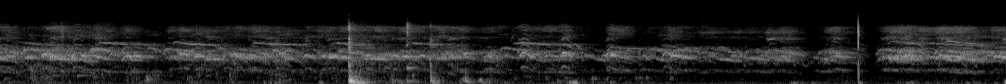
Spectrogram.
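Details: Loud massed cawing from a flock of agitated crows, stirred up for unknown reasons. Many harsh, overlapping calls rise and fall in waves, with a few sharp knocks and low rumbles in the background.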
